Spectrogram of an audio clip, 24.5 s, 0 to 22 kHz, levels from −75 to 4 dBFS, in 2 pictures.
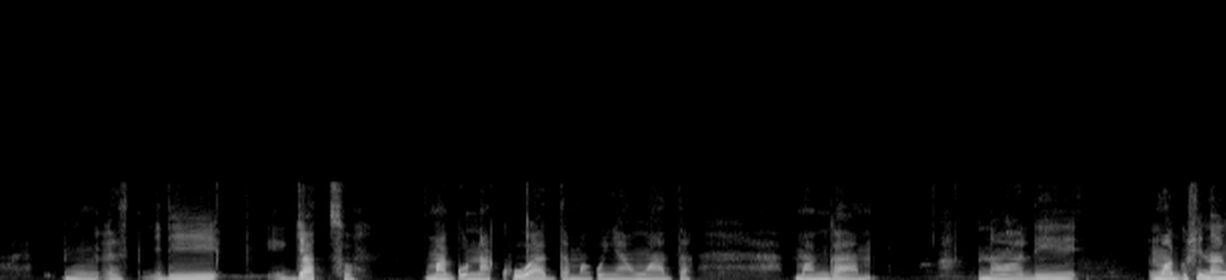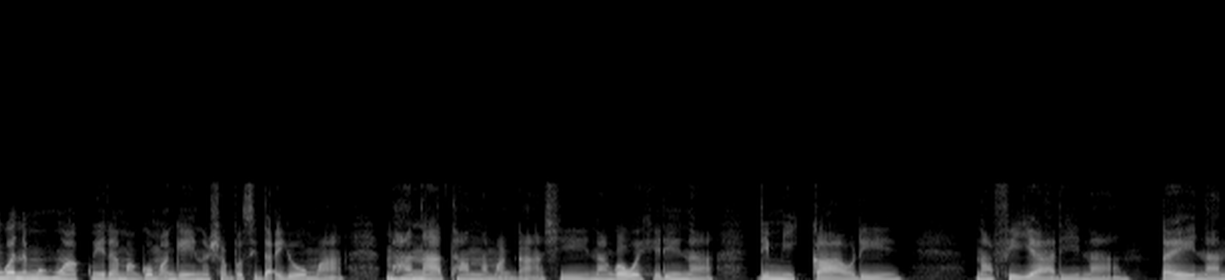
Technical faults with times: none

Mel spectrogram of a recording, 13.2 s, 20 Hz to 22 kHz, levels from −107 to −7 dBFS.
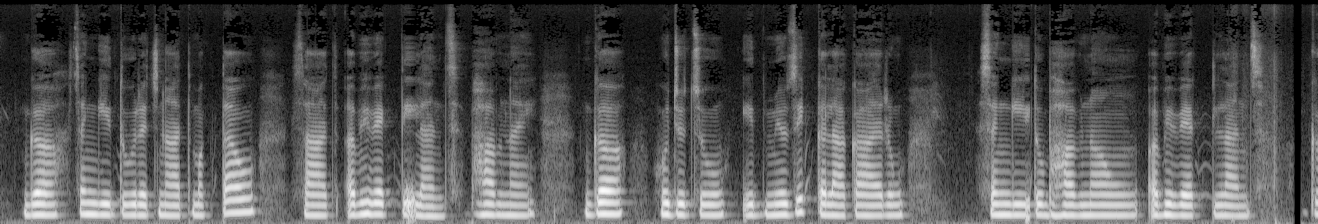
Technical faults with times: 4.06-4.16 lost LE Audio frames
10.25-10.29 lost LE Audio frames

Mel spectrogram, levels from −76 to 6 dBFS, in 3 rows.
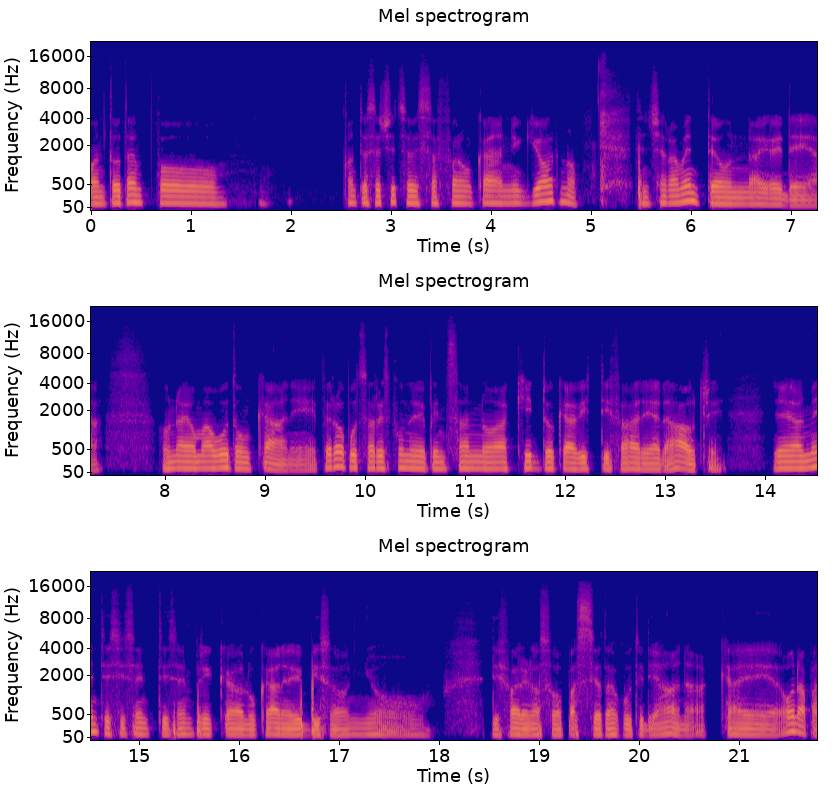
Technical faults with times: none

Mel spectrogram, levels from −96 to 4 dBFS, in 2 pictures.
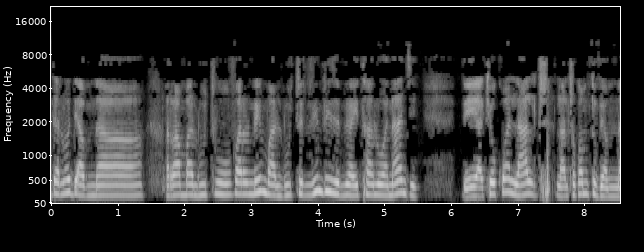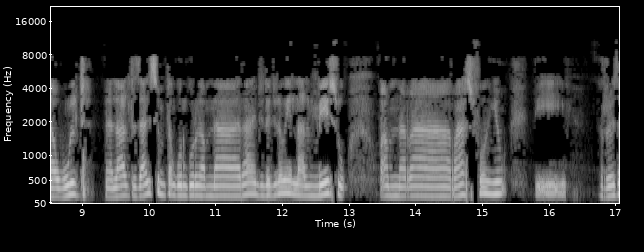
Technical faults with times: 0.00-17.06 MP3 compression
2.38-2.41 pre-echo
7.29-7.32 pre-echo

